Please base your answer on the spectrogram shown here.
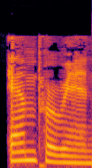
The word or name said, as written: empirin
